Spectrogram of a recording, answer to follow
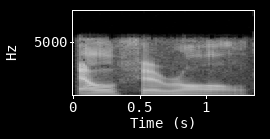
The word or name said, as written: El Ferrol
